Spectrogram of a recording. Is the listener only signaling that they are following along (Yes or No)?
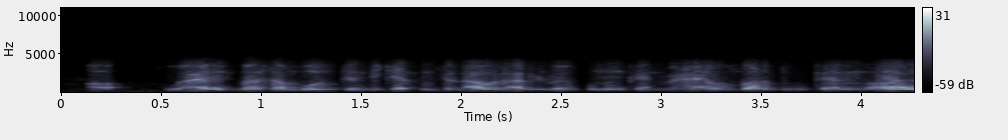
No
